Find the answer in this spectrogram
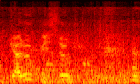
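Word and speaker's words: カルピス: Le melon de panne et le kalupisu. Comment tu prononces? Kalupisu.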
